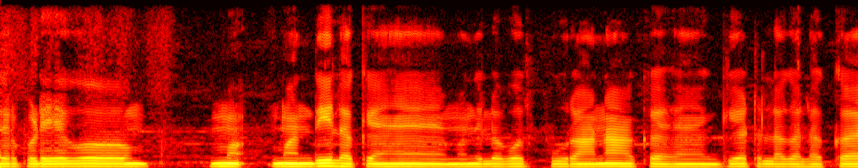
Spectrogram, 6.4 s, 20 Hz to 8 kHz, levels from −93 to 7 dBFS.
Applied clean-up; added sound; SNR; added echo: none; none; none; none.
